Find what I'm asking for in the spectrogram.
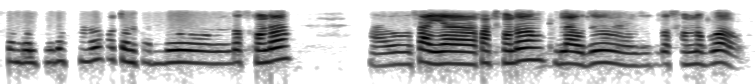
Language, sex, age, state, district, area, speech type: Odia, female, 60+, Odisha, Angul, rural, conversation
